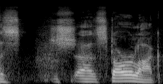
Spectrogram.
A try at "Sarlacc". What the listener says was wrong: No, you're not saying it right, but I've heard you say it wrong so many times that I don't know how to pronounce it correctly. Sarlacc. Yeah, you put a T in there or something.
